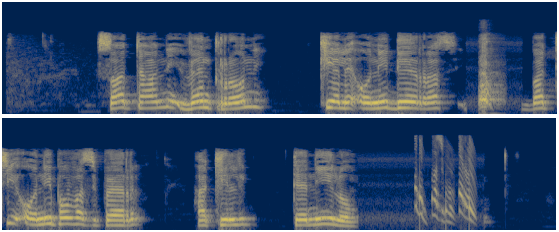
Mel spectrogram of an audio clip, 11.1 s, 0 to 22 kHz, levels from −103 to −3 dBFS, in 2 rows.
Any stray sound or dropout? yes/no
yes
